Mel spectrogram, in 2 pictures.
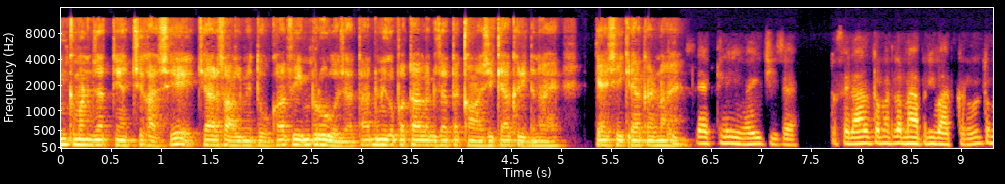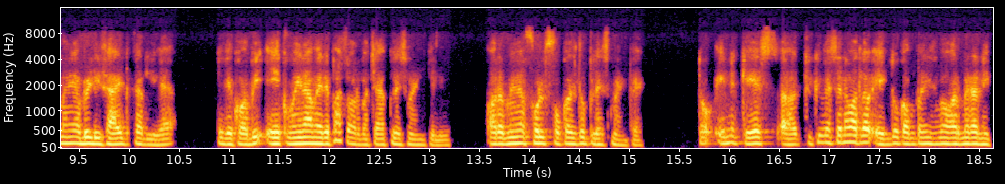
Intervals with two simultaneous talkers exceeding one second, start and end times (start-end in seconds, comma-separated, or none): none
